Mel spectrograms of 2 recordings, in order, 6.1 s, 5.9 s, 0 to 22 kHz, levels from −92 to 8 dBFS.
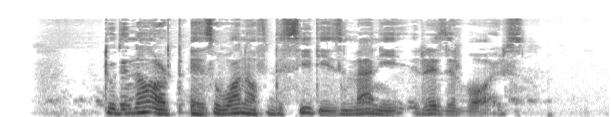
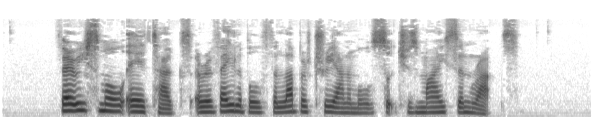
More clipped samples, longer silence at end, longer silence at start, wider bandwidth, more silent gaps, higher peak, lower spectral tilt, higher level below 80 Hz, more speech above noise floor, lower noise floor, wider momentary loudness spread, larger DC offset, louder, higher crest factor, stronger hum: neither; about the same, 0.8 s vs 0.75 s; first, 0.95 s vs 0.65 s; about the same, 11.5 kHz vs 11.5 kHz; neither; second, -6 dBFS vs 0 dBFS; about the same, -4.5 dB/octave vs -4.5 dB/octave; about the same, -60 dBFS vs -62 dBFS; about the same, 48 dB vs 46 dB; first, -71 dBFS vs -66 dBFS; about the same, 10 LU vs 9 LU; neither; second, -23 LUFS vs -20 LUFS; about the same, 18 dB vs 20 dB; neither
